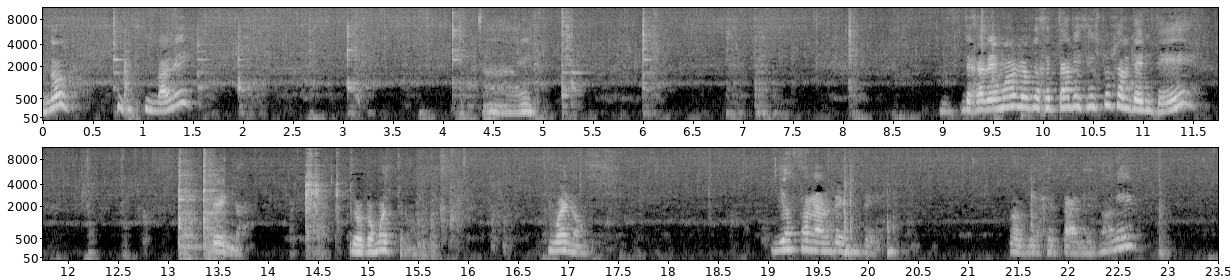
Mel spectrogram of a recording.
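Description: Vegetables sizzle in a hot pan.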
